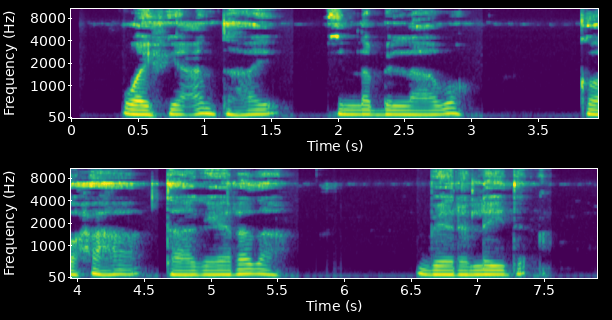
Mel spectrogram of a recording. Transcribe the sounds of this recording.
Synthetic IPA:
wɑjfiːʕɑnt̪ʰɐɦɛj | ɪnlɐbɪlːaːβɔ | kʰɔːħɑɦɐt̪ʰaːɣɛːɾɐðɐ | bɛːɾɐlɛjd̪ɐ

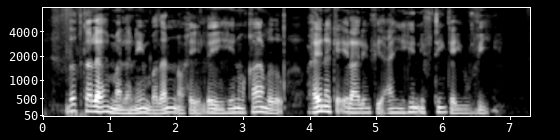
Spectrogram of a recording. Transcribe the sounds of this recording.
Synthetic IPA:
d̪ɐd̪kʰɐlɛmɐlɐniːmbɐðɐnwɑ̰ħɑ̰jlɛ̰ːjɪɦiːnmɑqɑːmɐðʊ̰wɑħɑjnɐkʰɐ̰ʔɪlaːlɪnfḭːʕɑnjɪɦiːnɪft̪ʰiːŋkʰɐjuːviː

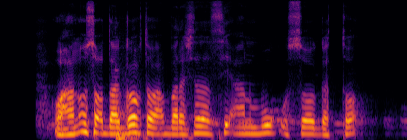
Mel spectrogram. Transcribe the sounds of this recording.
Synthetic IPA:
wɑħɑːnʊsɔʕd̪aːɡɔːb̚t̪ʰɐwɑħbɐɾɐʃɐðɐsɪaːnbuːɡʊsɔːɡɐt̪ʰɔ

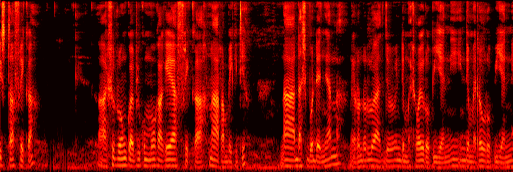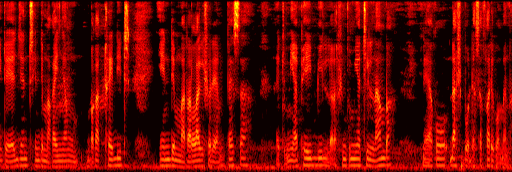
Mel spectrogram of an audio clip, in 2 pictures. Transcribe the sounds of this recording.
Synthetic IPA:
istafɾika | a̰ʃuɾɔŋkwap̬ikumɔkakɛafɾikanaɾambaikitianʔadaʃbɔdaɲana | na̰ɾɔndɔlwad͡ʒɔindemɛɾɛwajuɾɔpijanḭːndemɛɾauɾɔpianitɛad͡ʒɛntindemakaiɲaŋɔ | mbakakɾɛdit | endemaɾalakɪʃɔɾampɛsa | ḭtumiapɛibila̰la̰ʃintumiatilnamba | nɛ̰ja̰kɔdaʃbɔ̰djasafaɾikɔ̰mɛ̰na

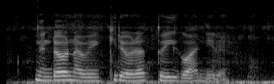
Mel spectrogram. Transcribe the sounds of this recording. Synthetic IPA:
nendanawekiɾeoɾatweiɣwaniɾɛ

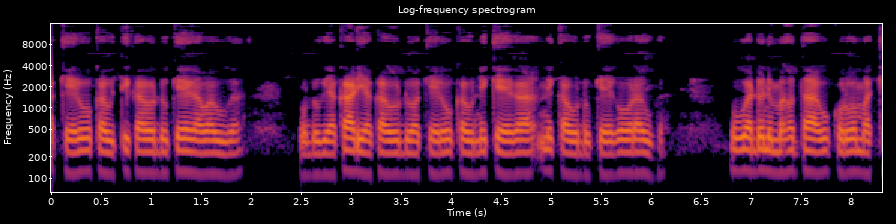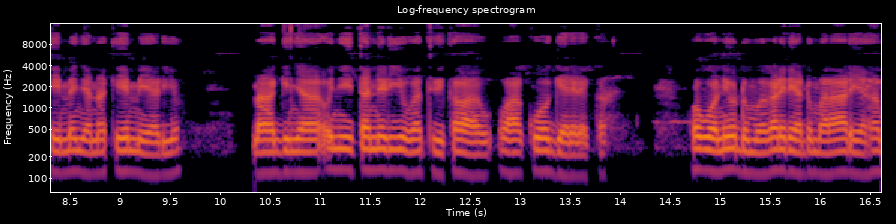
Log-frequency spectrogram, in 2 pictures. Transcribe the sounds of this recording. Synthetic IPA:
akɛːɾokautikaodokɛɣawauɣa | moːndoɣeakaɾiakaodoakɛːɾokaunekɛɣanekaodokɛːɣɔɾauɣa | oɣwadonemaɦɔtaaɣokoɾoɔmakemɛɲanakemeaɾiɔ | naːɡiɲao̰ɲitaneɾiɛoɣatwekawakwɔɡɛɾɛɾɛka | ɔɣwɔneodomwɛɣaɾeɾeadomaɾaɾeaɦa

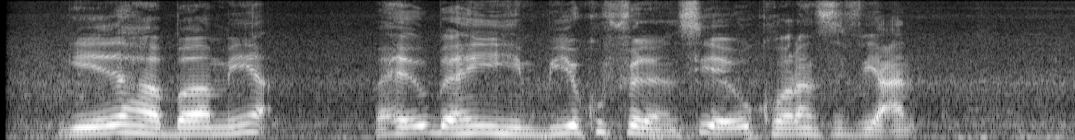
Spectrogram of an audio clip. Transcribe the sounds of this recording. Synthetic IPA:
ɡɛːðɐɦɐbaːmɪjɐ | wɑħɑjʊbaːhɐnjɪɦiːnbɪjɔkʰʊfɪlɐnsɪɛjʊkʰɔɾaːnsɪfiːʕɑn

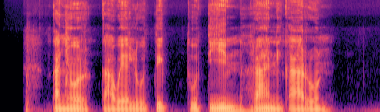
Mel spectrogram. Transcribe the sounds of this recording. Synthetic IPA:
kaɲorka̰wɛlut̪ik̚t̪ut̪inɾanikaɾon

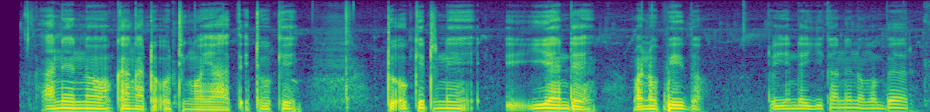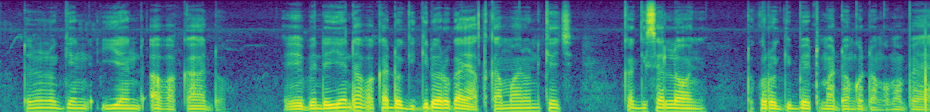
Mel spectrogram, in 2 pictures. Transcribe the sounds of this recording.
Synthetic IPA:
a̰nɛnɔkaŋatɔ̰ʔotiŋojat̪etoke | toʔoketnɛ | jendemanopɪd̪ɔ | tojendeɡɪkanɛnɔmabɛr | tononoɡenjenda̰vakado | ebendejendava̰kadoɡɪɡɪdoɾɔɡajat̪kamanɔniket͡ʃ | kaɡɪsɛlɔɲ | tokoɾoɡɪbetmadɔŋɡɔdɔŋɡɔmabɛr

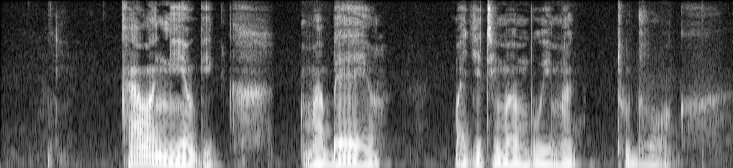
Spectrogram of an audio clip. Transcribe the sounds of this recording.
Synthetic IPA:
kʰawaŋiɔɡik | mabɛjɔ | ma̰d͡ʒetimambuima | tʰudɾɔk

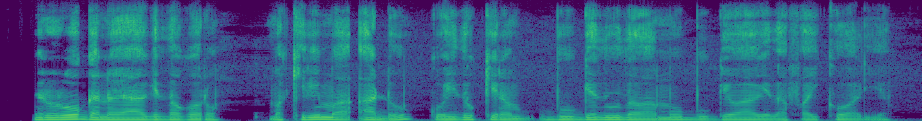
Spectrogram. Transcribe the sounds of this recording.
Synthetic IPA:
eɾoɾoːɡanɔjaɣeðɔɣɔɾɔ | makiɾimaʔadokohiðokeɾabuːɡɛðuːðawamobuːɡewaɣeðafaikɔaɾḭa

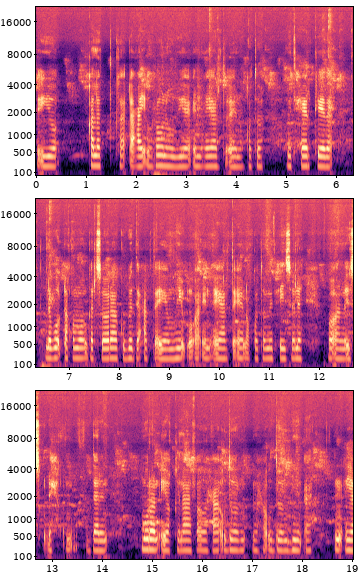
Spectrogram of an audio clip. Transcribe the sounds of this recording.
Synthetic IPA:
kʰɐ̰ʔijɔ | qɑlɐd̪̚kʰɐ̰ɖɑ̰ʕɑjwɑħuːnɐhʊɣɪjaːʔɪnʕɪjaːrt̪ʰɔ̰ʔɛjnɔqɔt̪ʰɔ | mɪd̪ħɛːrkʰɛːðɐ̰ | lɐɣʊɖɑqmɔɡɐrsɔːɾɐɦɐkʰʊbɐd̪ːɐʕɑɡt̪ʰɐːjaːmʊhiːmʔʊ̰ʔɐ̰hʔɪ̰nʕɪ̰jaːrt̪ʰɐ̰ɛ̰jnɔ̰qɔt̪ʰɔmɪd̪ħiːsɔlɛ | ɔːʔaːnlɐɪskʰʊɖɛħd̪ɐɾɪn | mʊɾɐnʔḭjɔqɪlaːfɐ̰wɑħɑd̪wɑħɑ̰ʔʊd̪ɔːrmʊɦiːmʔɐɪnʕɪj

